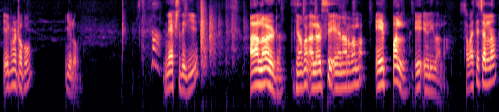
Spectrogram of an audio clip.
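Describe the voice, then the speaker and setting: A male teacher walks through examples at an unhurried classroom pace. He talks in a casual, everyday way, often checking in with "okay" and "see here." He spells words letter by letter and repeats each one so it sinks in. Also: a little high, a little hiss or hum. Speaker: English teacher. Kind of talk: classroom-style explanation.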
